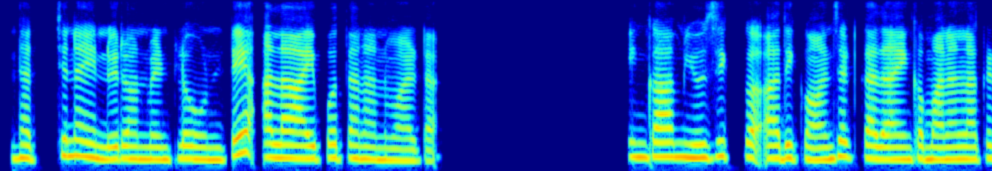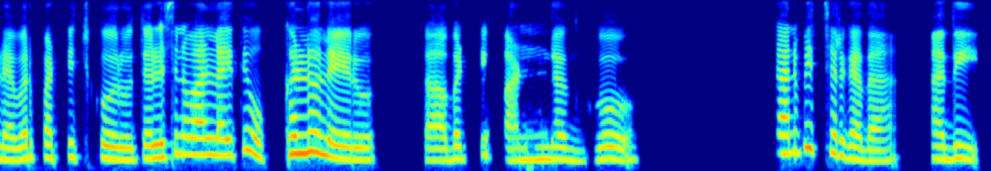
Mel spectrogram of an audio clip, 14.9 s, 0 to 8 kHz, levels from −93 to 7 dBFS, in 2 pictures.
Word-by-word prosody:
నచ్చిన 255 +5 -2 0.2
ఎన్విరాన్మెంట్‌లో 215 0 -1
ఉంటే 205 +9 +1 0.2
అలా 235 -1 +2
అయిపోతాననమాట. 210 -4 -2 1.6
ఇంకా 250 +1 0
ఆ - - +1
మ్యూజిక్ 240 +1 +1 0.3
అది 230 +1 +1
కాన్సర్ట్ 215 +5 -1
కదా! 215 -1 +1
ఇంకా 220 +1 -2
మనల్ని 215 +1 0
అక్కడ 220 +1 -5
ఎవరు 220 +3 -1
పట్టించ్చుకోరు. 230 -3 -1
తెలిసిన 245 +7 +2
వాళ్ళైతే 290 +4 +3
ఒక్కళ్ళు 320 +7 +6
లేరు. 215 -3 +3 0.5
కాబట్టి 215 +7 -3 0.2
పండగ్గో. 205 0 -3 1.2
కనిపిచ్చరు 335 -3 +2
గదా! 190 -2 -2 0.4
అది. 215 0 -1
220 Hz, 100 wpm, -23 LUFS, 210-245 Hz, 1.6 s, ఒక్కళ్ళు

